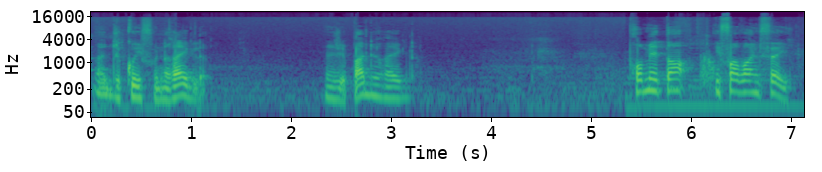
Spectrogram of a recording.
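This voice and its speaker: A young man vlogging casually while he draws. He talks in slang, mocks himself and jumps up into excited bursts. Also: mid-range voice, unhurried, creaky. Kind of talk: casual joking commentary while drawing.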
